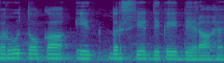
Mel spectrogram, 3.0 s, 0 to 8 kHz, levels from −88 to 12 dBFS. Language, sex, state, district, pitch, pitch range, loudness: Hindi, male, Uttar Pradesh, Hamirpur, 145 Hz, 135-155 Hz, -30 LUFS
